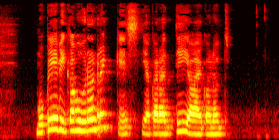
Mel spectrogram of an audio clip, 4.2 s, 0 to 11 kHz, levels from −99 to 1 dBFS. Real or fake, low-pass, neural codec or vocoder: fake; 9.9 kHz; codec, 16 kHz in and 24 kHz out, 2.2 kbps, FireRedTTS-2 codec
